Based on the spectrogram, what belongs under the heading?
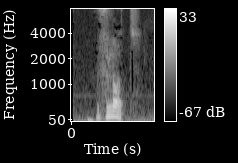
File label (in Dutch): "vlot", Dutch; 'raft'; think of: 'to float'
